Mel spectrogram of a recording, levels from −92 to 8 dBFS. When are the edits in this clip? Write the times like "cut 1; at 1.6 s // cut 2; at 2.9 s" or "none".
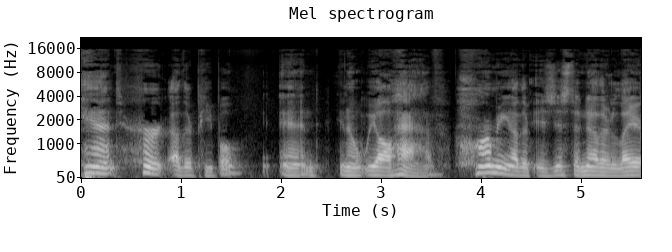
cut 1; at 2.5 s // cut 2; at 2.8 s // cut 3; at 3.7 s // cut 4; at 4.5 s

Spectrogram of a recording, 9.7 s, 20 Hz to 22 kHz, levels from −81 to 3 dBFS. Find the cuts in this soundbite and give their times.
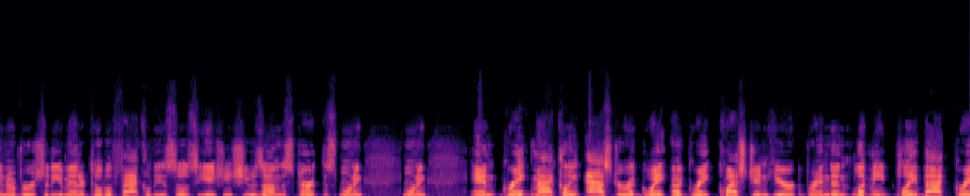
cut 1; at 4.0 s // cut 2; at 8.0 s

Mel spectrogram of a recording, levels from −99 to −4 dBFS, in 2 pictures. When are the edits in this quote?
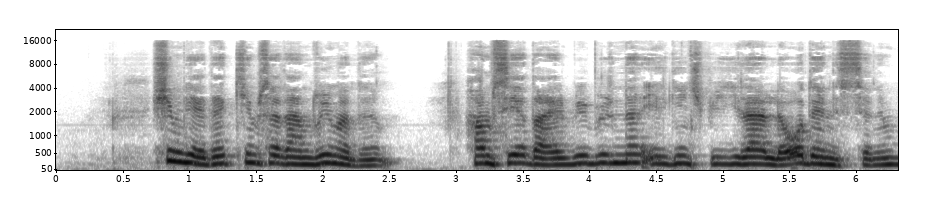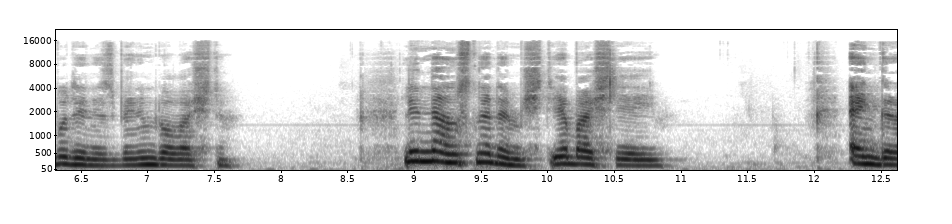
none

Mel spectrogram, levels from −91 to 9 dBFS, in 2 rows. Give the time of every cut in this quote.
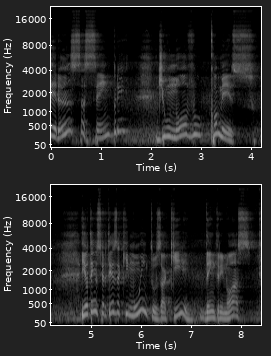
none

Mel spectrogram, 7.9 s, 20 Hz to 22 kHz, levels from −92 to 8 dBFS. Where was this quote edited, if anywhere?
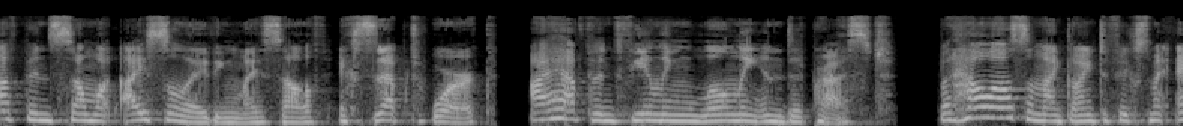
none

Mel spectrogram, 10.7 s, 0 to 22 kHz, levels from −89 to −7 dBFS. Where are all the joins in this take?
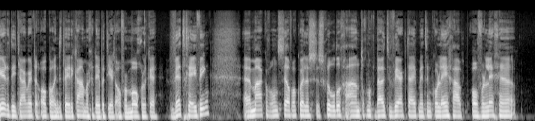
cut 1; at 7.5 s

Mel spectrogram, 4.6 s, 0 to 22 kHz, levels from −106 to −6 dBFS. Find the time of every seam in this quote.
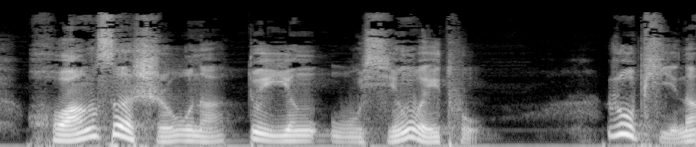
none

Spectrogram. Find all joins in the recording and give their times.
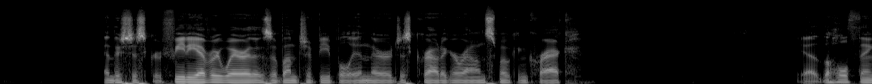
none

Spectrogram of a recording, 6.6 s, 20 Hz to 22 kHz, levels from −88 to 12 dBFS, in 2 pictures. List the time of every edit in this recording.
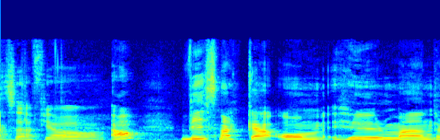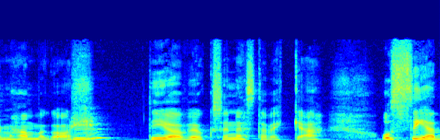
cut 1; at 1.6 s // cut 2; at 3.3 s

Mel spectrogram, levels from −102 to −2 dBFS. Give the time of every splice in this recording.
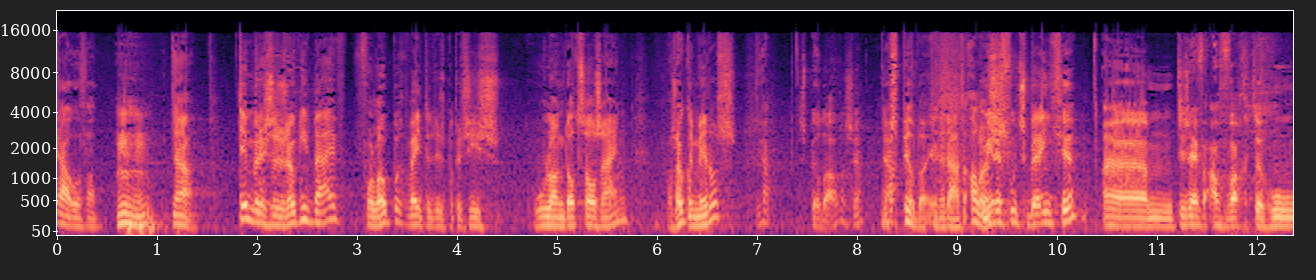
cut 1; at 3.9 s // cut 2; at 6.3 s

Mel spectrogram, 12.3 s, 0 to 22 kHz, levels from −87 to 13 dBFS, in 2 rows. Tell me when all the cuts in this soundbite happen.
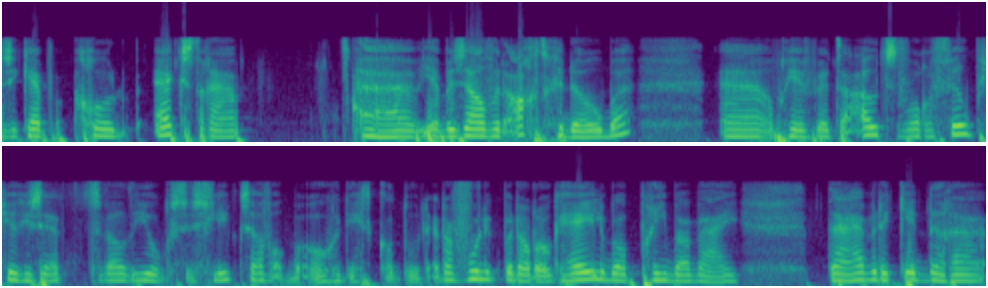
cut 1; at 5.6 s // cut 2; at 7.6 s // cut 3; at 7.9 s

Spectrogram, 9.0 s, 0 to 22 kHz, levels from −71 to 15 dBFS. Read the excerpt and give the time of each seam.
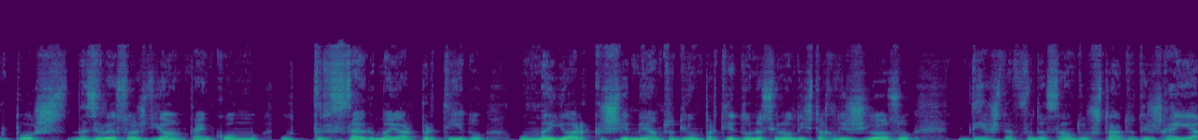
cut 1; at 2.0 s

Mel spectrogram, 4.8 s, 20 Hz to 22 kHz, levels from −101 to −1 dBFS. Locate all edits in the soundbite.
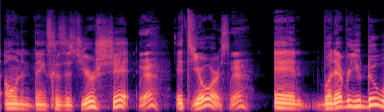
none

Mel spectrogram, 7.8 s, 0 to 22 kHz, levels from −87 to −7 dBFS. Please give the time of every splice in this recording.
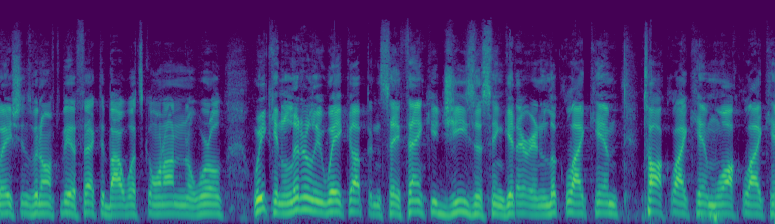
cut 1; at 5.1 s

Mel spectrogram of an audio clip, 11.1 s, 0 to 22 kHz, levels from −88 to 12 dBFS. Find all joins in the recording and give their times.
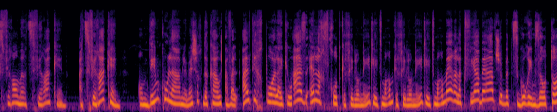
cut 1; at 1.4 s // cut 2; at 4.4 s // cut 3; at 5.8 s // cut 4; at 7.8 s // cut 5; at 9.6 s // cut 6; at 10.2 s

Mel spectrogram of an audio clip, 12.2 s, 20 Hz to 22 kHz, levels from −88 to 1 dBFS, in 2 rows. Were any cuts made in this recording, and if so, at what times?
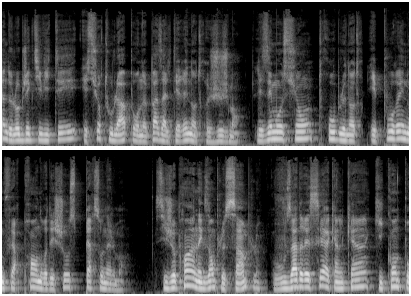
cut 1; at 3.7 s // cut 2; at 5.4 s // cut 3; at 8.3 s // cut 4; at 10.1 s

